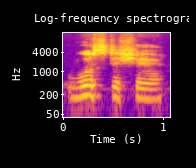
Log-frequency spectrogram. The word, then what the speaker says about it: Worcestershire: tripled them and uh and it added like Worcestershire sauce and um uh something else aside okay all right Angel wow it's pronounced Worcestershire yeah I know I know you ever hear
